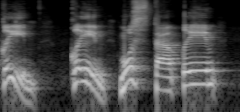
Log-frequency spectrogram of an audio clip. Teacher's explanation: Q-nya ini coba perhatikan dari pangkal lidah terangkat ke langit-langit. Oke, jangan didorong ke depan. Kalau didorong ke depan jadi qim ditahan di belakang itu paling ujung ya. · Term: huruf Q, huruf qi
